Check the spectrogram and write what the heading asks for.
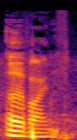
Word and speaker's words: Irvine: Welcome to one of the exclusive interviews with myself, the Sheriff Gary Stevens, and my very special guest at this time, Sam Irvine. – No, hang on a sec, mate. It's Irvin. It's a silent E, not a magic E.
